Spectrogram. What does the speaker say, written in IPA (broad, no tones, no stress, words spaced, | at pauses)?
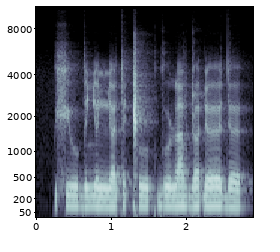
xʲuːɡəʎə ɲɐ təǁuːkɡuːɳav ɖʌ ɗəː də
